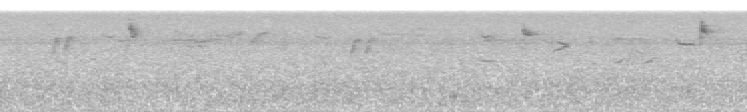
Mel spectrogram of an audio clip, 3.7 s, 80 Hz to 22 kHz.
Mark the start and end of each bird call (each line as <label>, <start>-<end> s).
Cabanis's Wren (Cantorchilus modestus), 0.0-3.7 s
